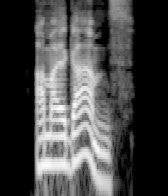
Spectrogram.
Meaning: genitive singular of Amalgam
- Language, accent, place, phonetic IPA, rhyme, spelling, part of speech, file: German, Germany, Berlin, [amalˈɡaːms], -aːms, Amalgams, noun, De-Amalgams.ogg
